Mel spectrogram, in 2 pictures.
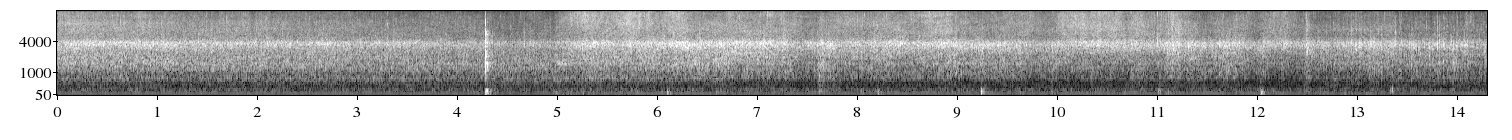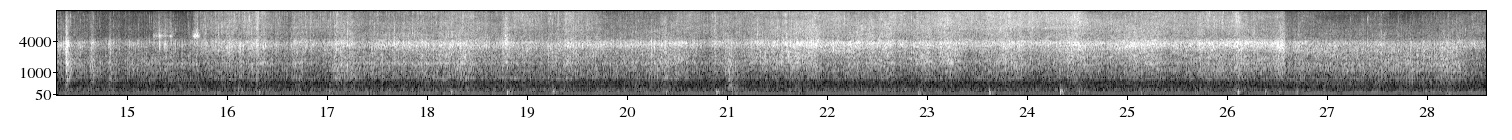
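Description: Food sizzling as it fries in a pan, a steady hiss with scattered light clicks as it is stirred, and one sharper click about four seconds in.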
